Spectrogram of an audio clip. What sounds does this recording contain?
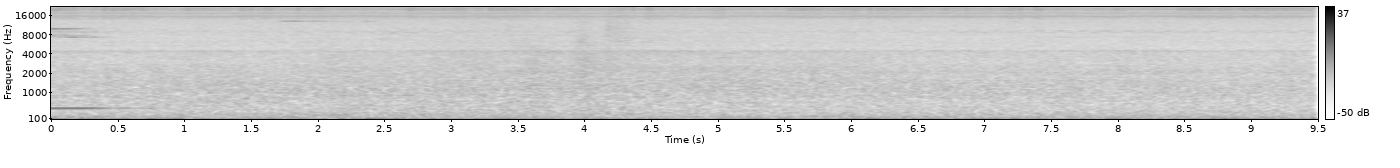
large-sounding engine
